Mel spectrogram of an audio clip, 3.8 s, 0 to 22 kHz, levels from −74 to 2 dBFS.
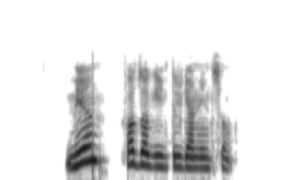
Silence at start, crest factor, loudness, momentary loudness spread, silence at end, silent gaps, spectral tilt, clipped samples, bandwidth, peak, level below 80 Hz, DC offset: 0.85 s; 18 dB; -15 LUFS; 15 LU; 0.9 s; 1.46-1.51 s; -6 dB/octave; under 0.1%; 7.6 kHz; 0 dBFS; -60 dBFS; under 0.1%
